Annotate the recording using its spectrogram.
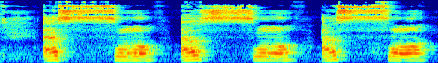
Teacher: tip of the tongue with the lower incisor, when the breath reaches the makhrij, the sound will hit the palate of upper incisor and comes out in between the upper and the lower incisor. صرف upper کے لیے نہیں ہوگا because زبان middle میں ہے نا، وہ upper and the lower incisor behind the lower incisor.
